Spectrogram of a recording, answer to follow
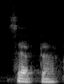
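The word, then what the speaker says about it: sceptre: एस सी का जो combination है उसमें सी साइलेंट होता है। Science, सेप्टर।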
